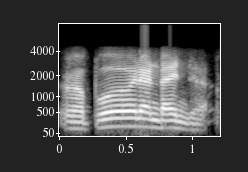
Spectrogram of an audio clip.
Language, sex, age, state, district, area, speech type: Malayalam, male, 18-30, Kerala, Kozhikode, urban, conversation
